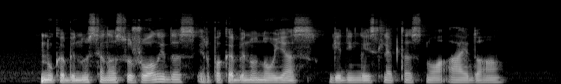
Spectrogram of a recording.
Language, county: Lithuanian, Klaipėda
